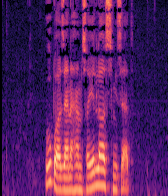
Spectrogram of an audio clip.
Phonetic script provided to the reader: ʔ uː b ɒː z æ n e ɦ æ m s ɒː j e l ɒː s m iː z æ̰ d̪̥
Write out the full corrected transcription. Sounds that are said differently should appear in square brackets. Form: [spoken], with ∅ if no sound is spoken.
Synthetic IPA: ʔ uː b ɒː z æ n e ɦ æ m s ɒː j e l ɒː s m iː z æ̰ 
